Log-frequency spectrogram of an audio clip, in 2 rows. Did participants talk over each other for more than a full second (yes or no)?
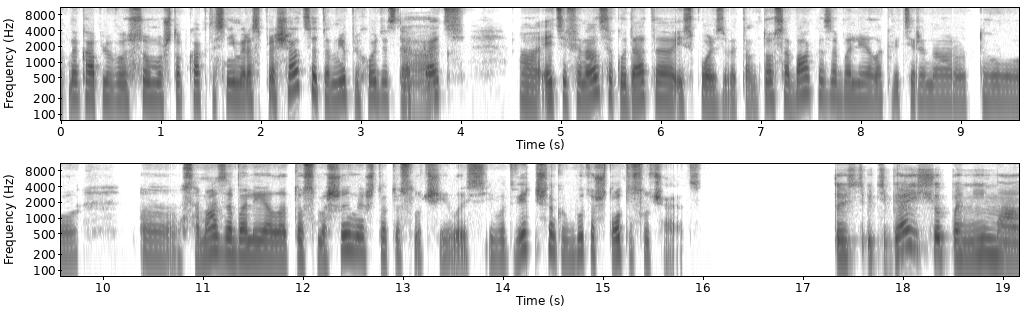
no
